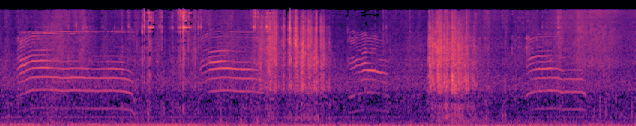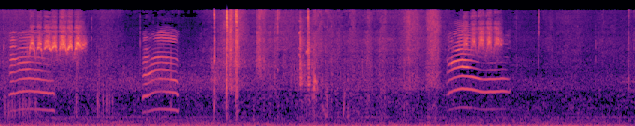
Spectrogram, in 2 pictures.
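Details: Hungry female cat behind a park fence begging for food; a long run of short, rising-then-falling meows, about ten calls roughly one to two seconds apart, over steady low-frequency rumble and occasional clicks.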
